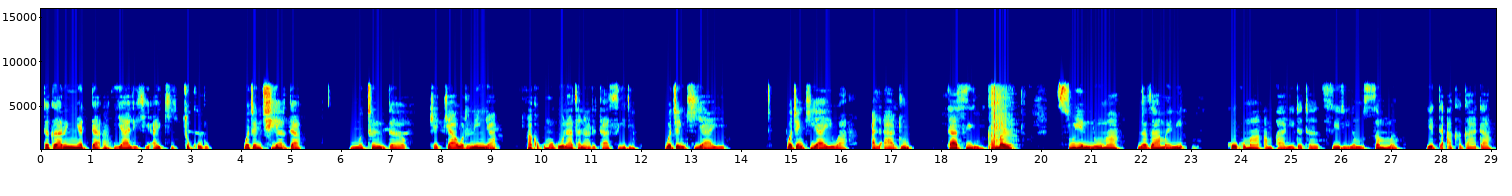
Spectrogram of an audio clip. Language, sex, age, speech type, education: Hausa, female, 60+, spontaneous, tertiary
